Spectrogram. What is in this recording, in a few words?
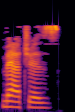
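"matches", British English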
